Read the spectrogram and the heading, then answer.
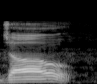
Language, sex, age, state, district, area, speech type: Urdu, male, 18-30, Uttar Pradesh, Gautam Buddha Nagar, urban, read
